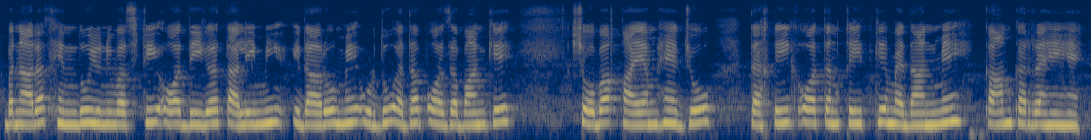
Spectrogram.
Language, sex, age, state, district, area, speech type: Urdu, female, 30-45, Uttar Pradesh, Rampur, urban, spontaneous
